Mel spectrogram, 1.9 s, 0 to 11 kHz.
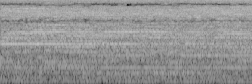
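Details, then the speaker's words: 2012 Tormach Series 110 CNC mill, spindle running and ramping toward speed 10, oiler pressed at intervals: steady even whir, constant high tone, no knocks or grinding; normal spindle running. "You can see the spindle spinning now, hear it."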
